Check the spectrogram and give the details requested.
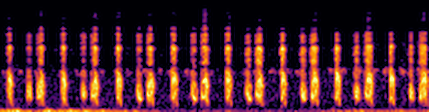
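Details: Chukar partridge in a partridge hunting setting, calling a rhythmic series of chuck notes that sound strong and evenly spaced, repeated roughly four times a second, with little background noise.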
